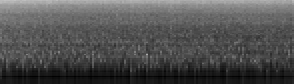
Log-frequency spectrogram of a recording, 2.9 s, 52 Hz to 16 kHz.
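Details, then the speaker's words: Bayliner cabin cruiser MerCruiser inboard, rebuilt after previously overheating to 250–300°, now idling warm at about 150–175°: deep steady rumble with no misses or knocks; normal idle. "butas now when I idle it nicely like this uh get up to temperature um spider's really happy it gets up to um just over well up to 150 175 which is about right sort of Midway and it's just what you want"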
